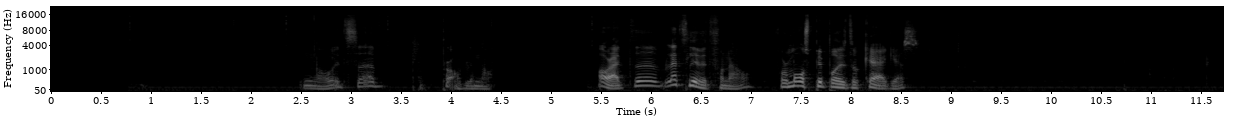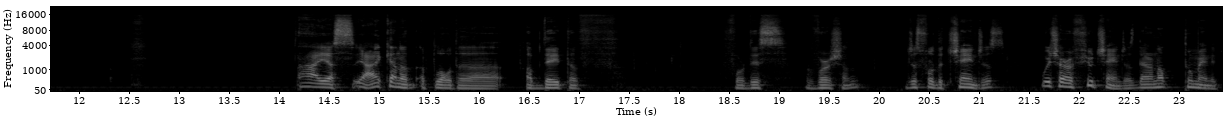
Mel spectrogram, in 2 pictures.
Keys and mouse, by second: 17.5 1.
